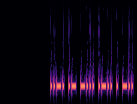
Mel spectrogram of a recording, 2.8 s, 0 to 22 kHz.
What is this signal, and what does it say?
Morse code, heard as a keyed tone, about 40 wpm, 700 Hz. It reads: FABLED
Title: Pangram Challenge v2 - 40wpm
